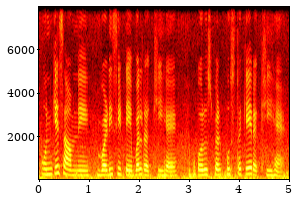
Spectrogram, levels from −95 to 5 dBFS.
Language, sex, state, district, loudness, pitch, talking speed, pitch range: Hindi, female, Haryana, Rohtak, -16 LUFS, 235 Hz, 155 wpm, 225-260 Hz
